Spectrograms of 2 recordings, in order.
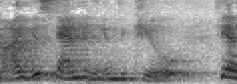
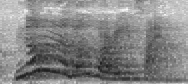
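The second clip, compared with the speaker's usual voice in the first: mock harsh tone, pitched up; 7 semitones higher than usual. Retelling a woman's curt refusal in a shop line: imitating a harsh tone. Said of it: "In a very, you know, harsh tone".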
